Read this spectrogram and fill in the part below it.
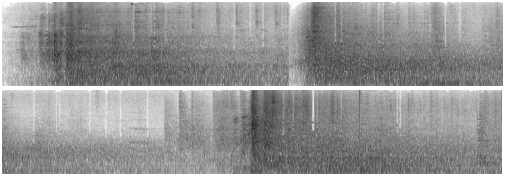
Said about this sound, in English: Draft gears allow weight to be added gradually by letting the coupler slowly move in and out of a big sleeve. You can even hear draft gears in action when trains are accelerating and decelerating.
